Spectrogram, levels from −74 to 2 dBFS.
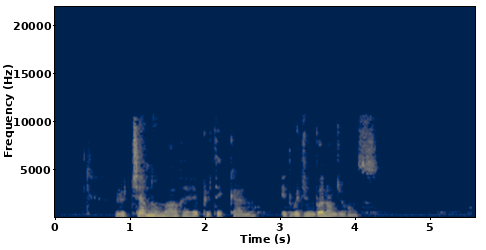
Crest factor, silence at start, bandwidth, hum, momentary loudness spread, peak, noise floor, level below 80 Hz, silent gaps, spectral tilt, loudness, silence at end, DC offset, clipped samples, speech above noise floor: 20 dB; 0.45 s; 11 kHz; none; 13 LU; -12 dBFS; -69 dBFS; -84 dBFS; none; -4.5 dB/octave; -30 LUFS; 1.35 s; under 0.1%; under 0.1%; 39 dB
